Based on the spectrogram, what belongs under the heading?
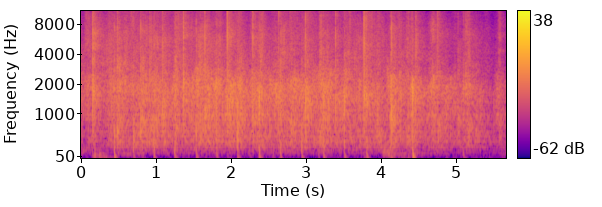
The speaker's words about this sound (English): And I'd just like to have you folks give him a round of applause.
